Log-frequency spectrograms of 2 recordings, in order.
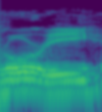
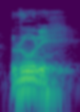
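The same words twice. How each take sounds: First: The R sounds are smooth, not rolled. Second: The R sounds are rolled quickly. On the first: "instead of Rory" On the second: "it's like the R's are rolled really quickly"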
